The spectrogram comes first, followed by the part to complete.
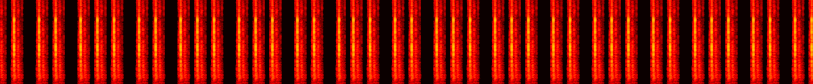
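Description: Typing sound effect: rapid, evenly spaced key clicks, about five a second, each stroke a quick double click.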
